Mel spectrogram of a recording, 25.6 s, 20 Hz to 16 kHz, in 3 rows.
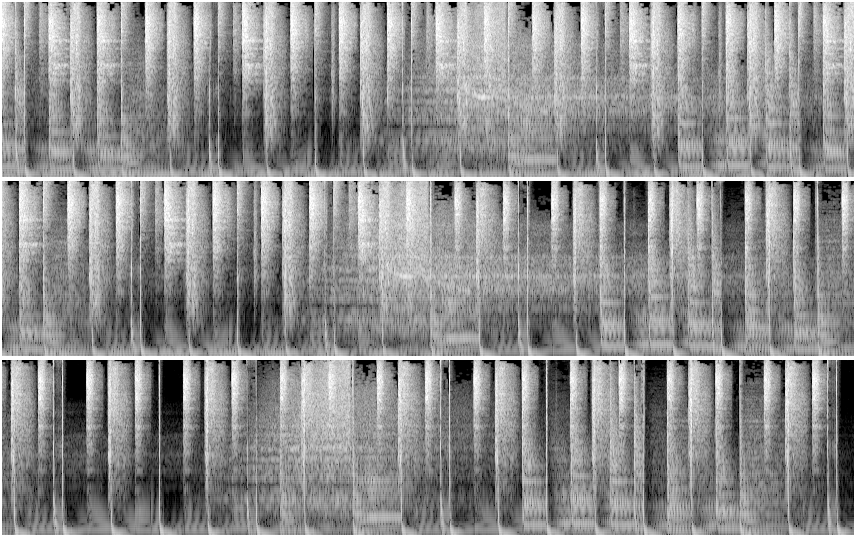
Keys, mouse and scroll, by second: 0.0 middle click, 0.9 a, 1.0 c, 1.3 click, 2.3 a, 2.8 Tab, 3.4 z, 4.3 click, 4.6 middle click, 5.4 click, 6.8 click, 7.4 click, 8.1 click, 8.8 click, 9.8 click, 10.1 t, 10.7 middle click, 11.0 a, 11.3 click, 12.9 a, 13.2 click, 16.1 click, 17.5 middle click, 18.5 middle click, 22.8 ctrl+s.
